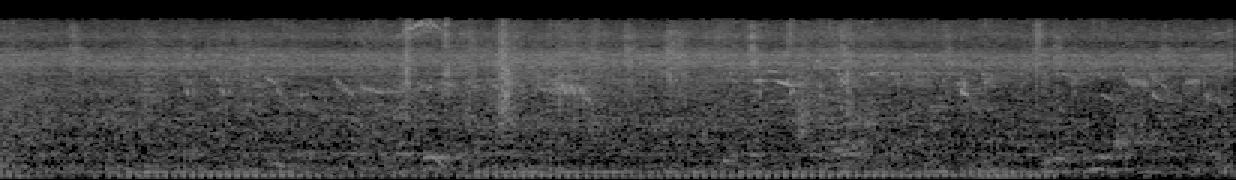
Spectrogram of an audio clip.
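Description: Near silence: faint short chirps over a steady low hum that fades near the end.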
